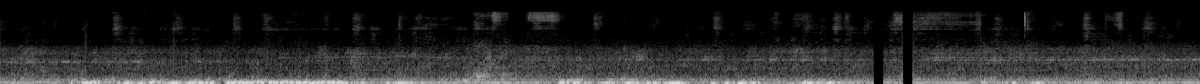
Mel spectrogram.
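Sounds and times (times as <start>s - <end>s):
car cabin rumble: 0.0s - 8.8s.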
